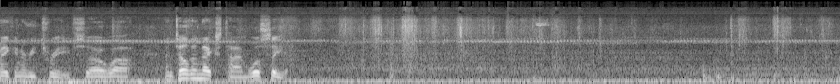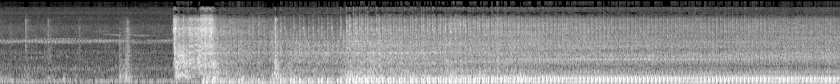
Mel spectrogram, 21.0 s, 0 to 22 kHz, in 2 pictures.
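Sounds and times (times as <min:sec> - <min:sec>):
engine starting and idling: 0:12.6 - 0:21.0.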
